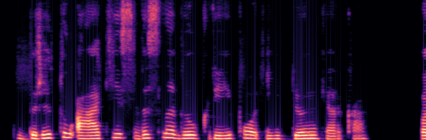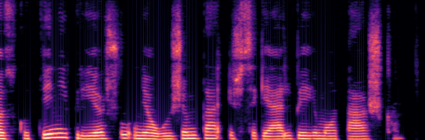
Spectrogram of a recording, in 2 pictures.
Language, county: Lithuanian, Alytus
